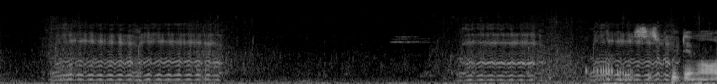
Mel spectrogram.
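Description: Sheep in the farming video game Isle of Ewe bleat in two clear bursts, one long wavering bleat and a later shorter one, each followed by softer calls, with low ambient game sound between them.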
